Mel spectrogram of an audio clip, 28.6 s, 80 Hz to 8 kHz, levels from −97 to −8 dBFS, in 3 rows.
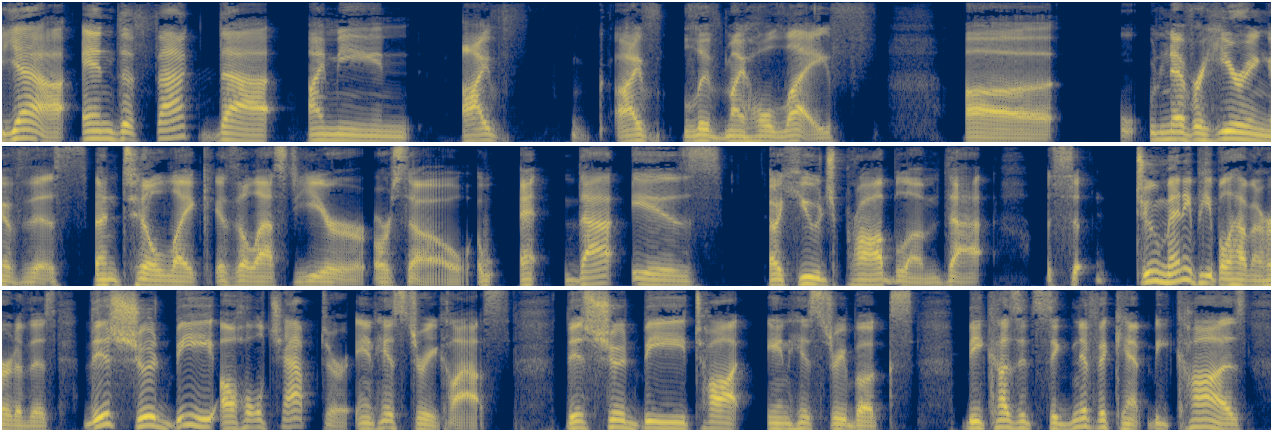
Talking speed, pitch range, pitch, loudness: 125 wpm, 105-140 Hz, 120 Hz, -22 LUFS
